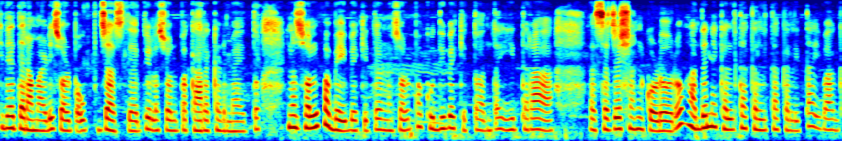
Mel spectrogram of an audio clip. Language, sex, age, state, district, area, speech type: Kannada, female, 18-30, Karnataka, Chikkamagaluru, rural, spontaneous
